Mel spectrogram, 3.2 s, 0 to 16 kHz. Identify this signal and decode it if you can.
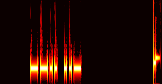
Morse code, heard as a keyed tone, about 25 wpm, 700 Hz. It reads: ZU
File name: Two Letter-Number Combinations - 25wpm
